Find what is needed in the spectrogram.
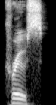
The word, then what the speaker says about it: Kreese: Even I said, like, at the beginning, when you first see Kreese, damn it. I keep saying his name wrong, damn it. – Kreese. – Kreese.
